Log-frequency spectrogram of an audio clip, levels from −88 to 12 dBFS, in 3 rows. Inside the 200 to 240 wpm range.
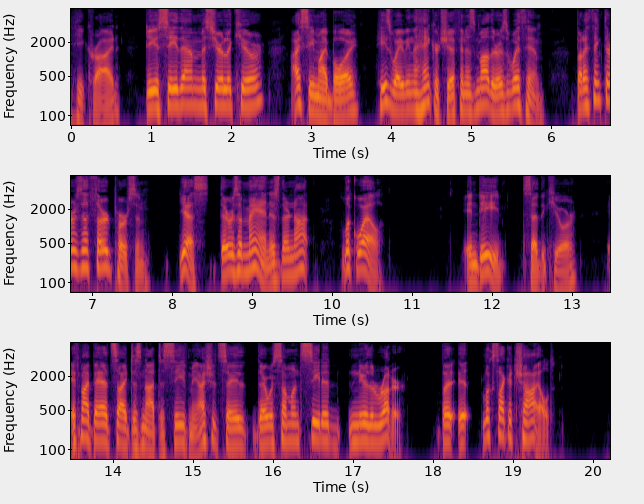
Yes: fast, 205 wpm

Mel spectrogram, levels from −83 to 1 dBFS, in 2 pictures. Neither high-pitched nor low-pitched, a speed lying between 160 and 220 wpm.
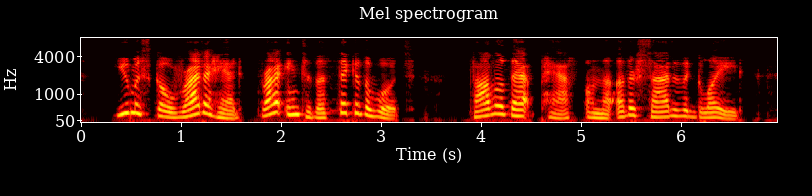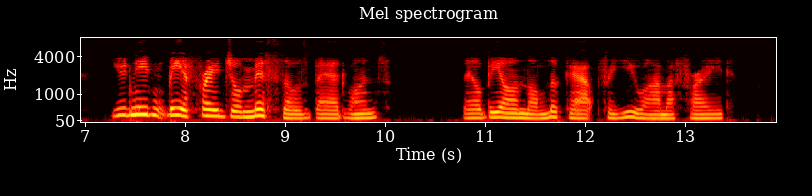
Yes: medium, 180 Hz; average, 170 wpm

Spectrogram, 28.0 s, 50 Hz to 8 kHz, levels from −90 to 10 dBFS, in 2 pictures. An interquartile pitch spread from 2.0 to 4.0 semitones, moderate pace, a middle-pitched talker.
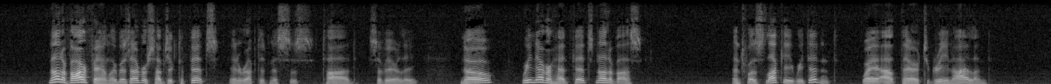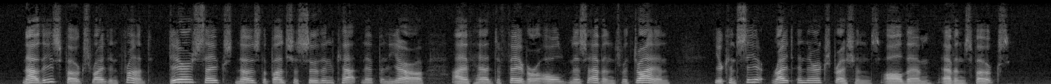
No: average, 5.0 semitones; average, 150 wpm; medium, 160 Hz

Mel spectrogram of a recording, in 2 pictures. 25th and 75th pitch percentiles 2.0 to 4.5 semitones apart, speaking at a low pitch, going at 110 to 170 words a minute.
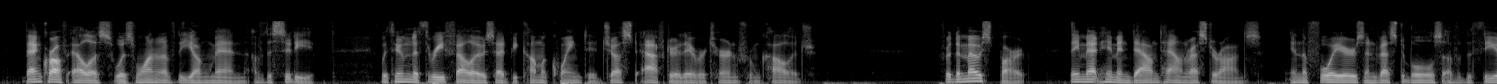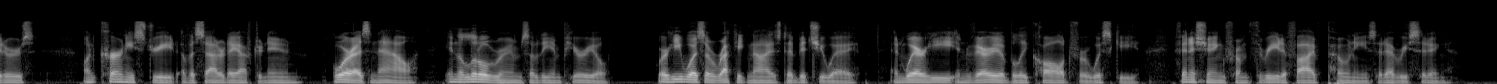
Yes: average, 3.0 semitones; very low, 90 Hz; average, 165 wpm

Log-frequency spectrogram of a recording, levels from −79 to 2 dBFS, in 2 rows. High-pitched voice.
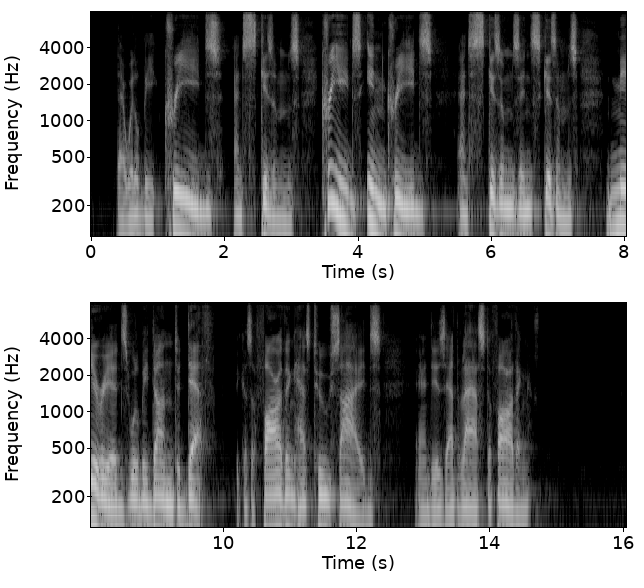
No: very low, 95 Hz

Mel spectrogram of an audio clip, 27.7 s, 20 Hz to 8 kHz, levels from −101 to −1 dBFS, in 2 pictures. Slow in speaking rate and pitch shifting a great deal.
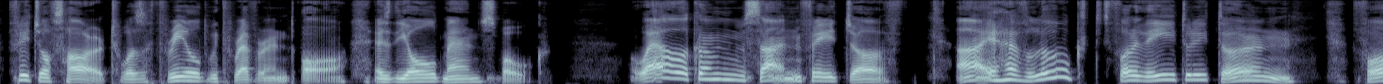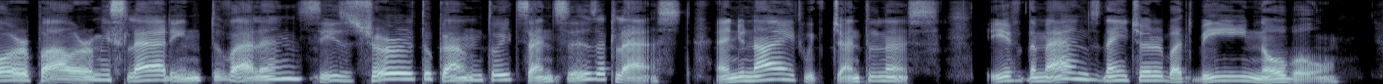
Yes: slow, 105 wpm; wide, 8.2 semitones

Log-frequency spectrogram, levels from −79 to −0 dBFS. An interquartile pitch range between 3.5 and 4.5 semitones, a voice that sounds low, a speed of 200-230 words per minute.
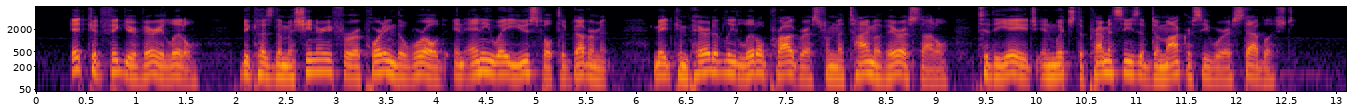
No: average, 3.9 semitones; low, 115 Hz; average, 175 wpm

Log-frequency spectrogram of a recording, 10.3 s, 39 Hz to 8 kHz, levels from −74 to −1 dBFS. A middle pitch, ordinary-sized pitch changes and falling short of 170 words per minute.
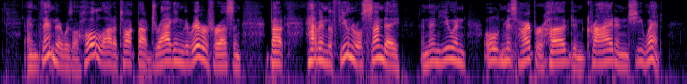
No: medium, 150 Hz; average, 4.8 semitones; average, 200 wpm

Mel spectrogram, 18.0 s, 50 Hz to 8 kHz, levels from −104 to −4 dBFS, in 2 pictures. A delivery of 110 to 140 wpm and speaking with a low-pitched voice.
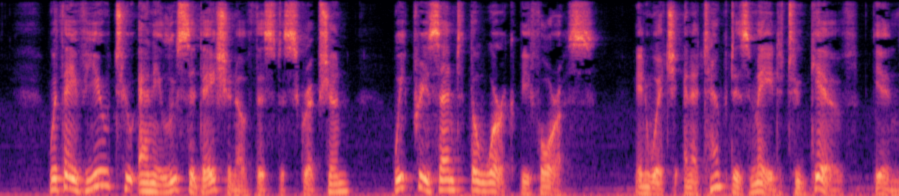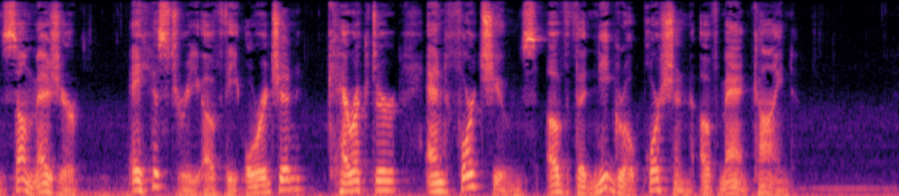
Yes: slow, 135 wpm; low, 115 Hz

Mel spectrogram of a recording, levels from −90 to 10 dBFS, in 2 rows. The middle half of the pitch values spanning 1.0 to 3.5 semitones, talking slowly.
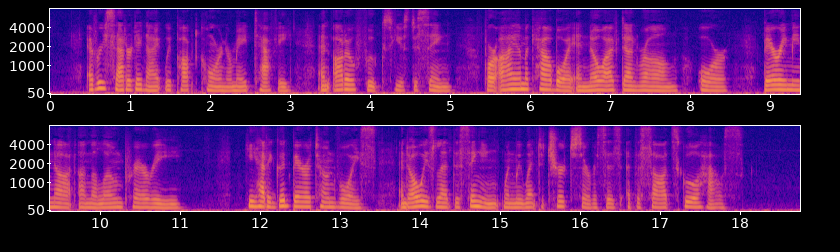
No: average, 2.9 semitones; average, 175 wpm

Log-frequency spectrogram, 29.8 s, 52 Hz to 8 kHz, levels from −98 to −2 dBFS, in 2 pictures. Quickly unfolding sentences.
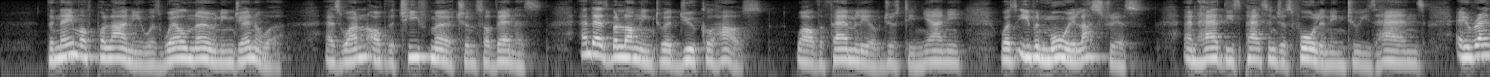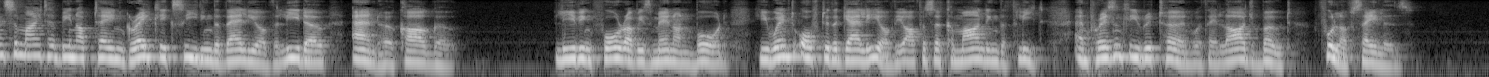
No: average, 175 wpm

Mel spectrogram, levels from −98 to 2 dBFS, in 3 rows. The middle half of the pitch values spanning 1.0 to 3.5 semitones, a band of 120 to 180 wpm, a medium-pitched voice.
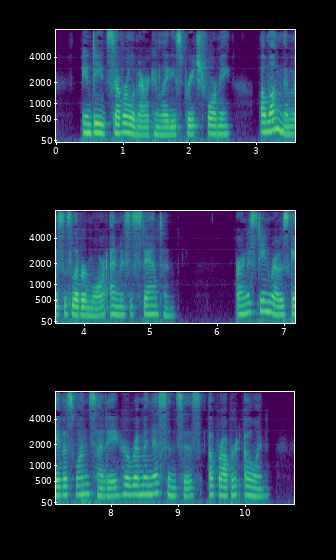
Yes: average, 2.8 semitones; average, 150 wpm; medium, 180 Hz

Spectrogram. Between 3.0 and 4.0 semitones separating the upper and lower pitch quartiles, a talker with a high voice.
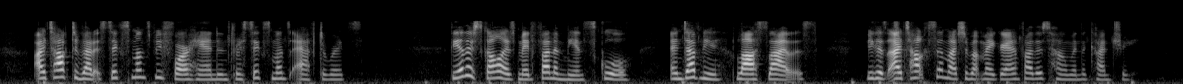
Yes: average, 3.5 semitones; very high, 255 Hz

